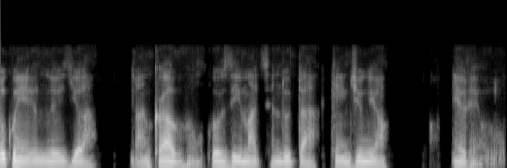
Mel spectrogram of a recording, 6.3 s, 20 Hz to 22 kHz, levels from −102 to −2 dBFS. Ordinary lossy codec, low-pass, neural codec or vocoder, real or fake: none; 7.2 kHz; codec, 24 kHz, 0.9 kbps, WavTokenizer, small release; fake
